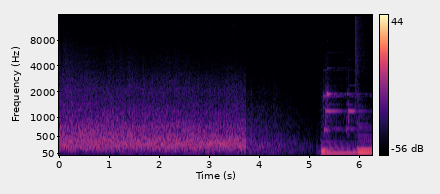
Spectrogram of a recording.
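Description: A subway train roars past with a loud, steady rumble that fades away, followed by a sharp, tonal squeal or whine. No voices.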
